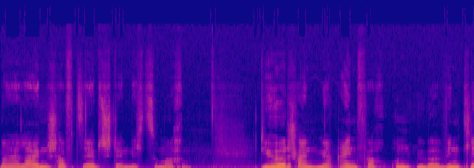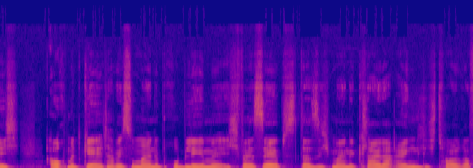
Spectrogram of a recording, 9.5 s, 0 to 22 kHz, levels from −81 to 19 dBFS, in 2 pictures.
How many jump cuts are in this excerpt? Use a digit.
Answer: 1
